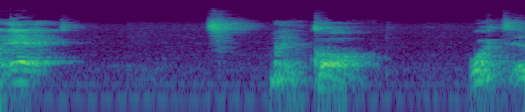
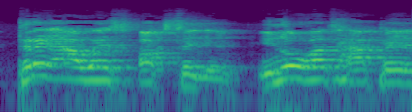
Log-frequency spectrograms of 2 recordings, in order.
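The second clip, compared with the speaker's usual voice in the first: normal talking voice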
